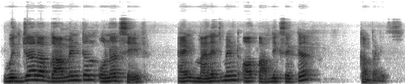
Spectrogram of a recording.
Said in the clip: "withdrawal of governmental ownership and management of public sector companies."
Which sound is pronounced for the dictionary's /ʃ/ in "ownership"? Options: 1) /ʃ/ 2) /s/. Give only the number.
2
